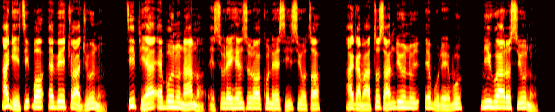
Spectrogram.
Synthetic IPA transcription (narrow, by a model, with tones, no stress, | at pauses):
a˦ɡe˨ti˦k͡pɔ˦e˦bɪ˦t͡ʃʊ˦a˨d͡ʒu˨u˦nṵ˨ | ti˦pi˨a˦e˦bu˦nu˨na˨a˦nɔ̰˨ʔe˨su˦ɾe˦i˦ɦe˦n̩˦s̬u˦ɾɔ˦kʊ˦ne˨e˦si˨i˦si˦ʊ˦tɔ˦ | a˦ɡa˨m˨a˨tʊ˦s̬a˨n̩˦dɪ˦u˦nu˦e˦ɡ͡bu˨ɾe˨ɡ͡bu˦ | ni˦ɦu˦a˦ɾʊ˦sɪ˦u˦nṵ˨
